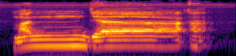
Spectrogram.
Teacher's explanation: nun mati bertemu huruf jim. Jadi nun sukun bertemu huruf jim, maka membacanya adalah disamarkan. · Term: ikhfa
